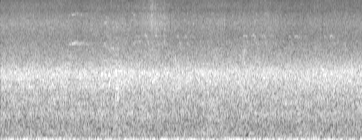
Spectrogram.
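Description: Steady low rumble with an even hiss and no distinct events, the sound of an unattended outdoor microphone.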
